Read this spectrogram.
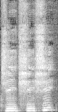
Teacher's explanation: Relatively special ones are ji, qi, xi, which are palatal sounds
